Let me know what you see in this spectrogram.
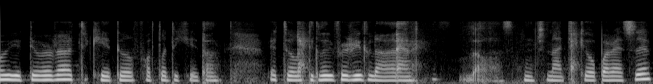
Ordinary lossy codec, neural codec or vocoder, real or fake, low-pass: none; codec, 16 kHz, 1 kbps, X-Codec, HuBERT features, trained on LibriSpeech; fake; none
